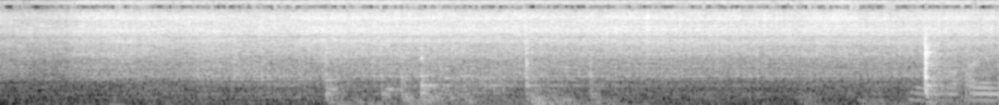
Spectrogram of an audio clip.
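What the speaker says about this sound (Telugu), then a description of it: "చూద్దామండి, ఇటు పక్క కూడా ఫ్రై అయిందేమో." Brinjal slices fry on a hot tawa with a soft, steady sizzle, broken by a few light scrapes and taps of a spatula and one sharp knock near the end, close and without talk.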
